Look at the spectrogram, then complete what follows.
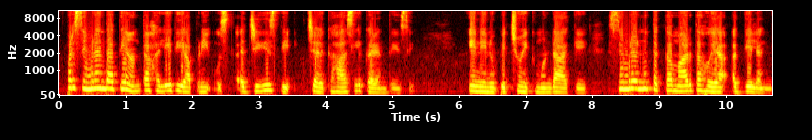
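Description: Woman, storyteller, mid-pitched voice, scripted narration, expressive literary delivery. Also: low-quality recording.

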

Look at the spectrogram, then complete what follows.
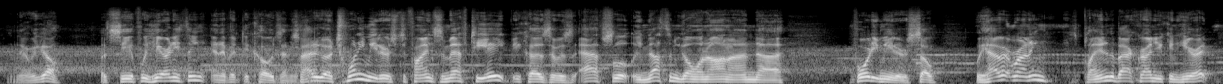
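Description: A man's voice: mid-range voice, sing-song, quick pace, noisy background. A man giving a casual hands-on gear review as host, explaining things informally, step by step.

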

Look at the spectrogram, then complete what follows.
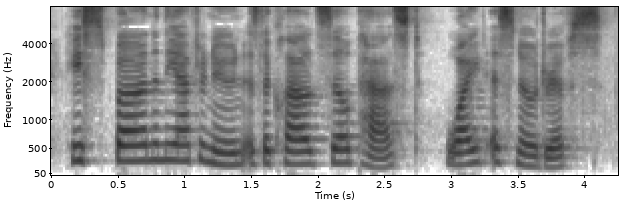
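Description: A woman storyteller reading a children's picture book aloud in a measured, expressive way. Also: on the high side.

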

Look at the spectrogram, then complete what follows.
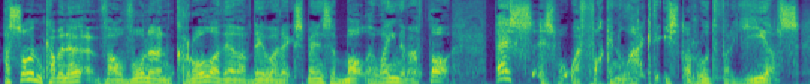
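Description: A man's voice: medium pitch, a little fast, breathy edge, dry recording, studio quality, pitched above the performer's own voice, full character voice. Man doing a jabbering coked-up Scot. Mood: ranting. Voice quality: jabbering, excitable.

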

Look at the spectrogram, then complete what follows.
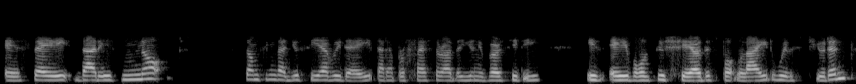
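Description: A woman's voice: lowish voice, no echo. A woman commenting on a video call, earnest, with frequent fillers and restarts. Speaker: webinar attendee. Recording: dry, phone-like video call audio.

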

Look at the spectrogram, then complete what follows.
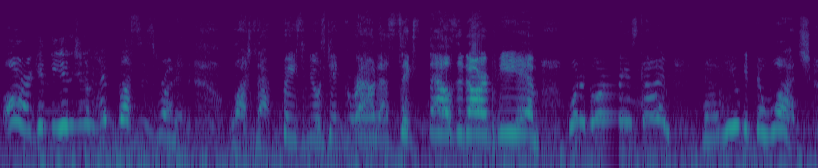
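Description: A gleeful, theatrical killer, played by a man, savors every threat in a very high, gravelly voice. He leans into each gruesome line. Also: big pitch swings, moderate pace, full character voice. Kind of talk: live scare acting.

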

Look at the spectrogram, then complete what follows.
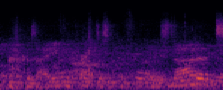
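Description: A man's voice: on the high side, animated, a little slow. A man in his thirties with a New Zealand accent, giving a casual, self-deprecating talk to a meetup in a small brick bar room, heard from a far camera. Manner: self-deprecating, joking, many ums. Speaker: statistics lecturer giving a talk. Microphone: far camera, no mic. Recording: echoey room from far off, crowd.

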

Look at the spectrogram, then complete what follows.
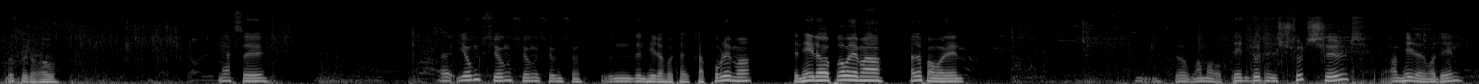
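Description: A man with a Luxembourgish accent giving casual gameplay commentary, excitable and repeating words in quick bursts. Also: fairly high pitch, a little hiss or hum. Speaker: gamer commentating own play.

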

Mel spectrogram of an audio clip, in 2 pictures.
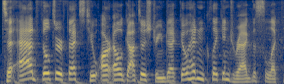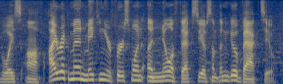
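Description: An energetic man in his thirties presenting an upbeat scripted tech tutorial, addressing viewers directly. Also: fairly high pitch, fast talker, few pauses. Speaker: video host. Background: music.

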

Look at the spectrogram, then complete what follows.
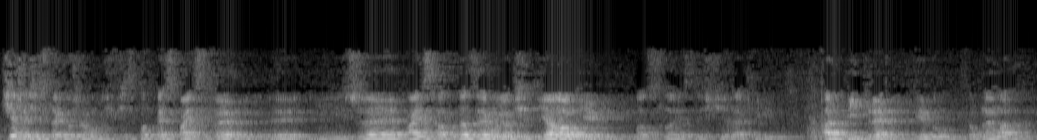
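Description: A man's voice: medium pitch, fairly quick, background noise. An older man speaking to the room at a meeting through a handheld microphone, polite and hesitant, with fillers. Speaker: participant at a meeting. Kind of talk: public remarks at a meeting. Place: hotel conference room. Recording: roomy, distant, dull hall sound.

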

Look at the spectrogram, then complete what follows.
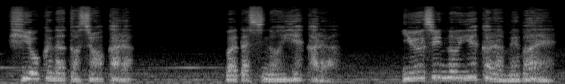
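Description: A woman voicing a gentle, melancholy floating mushroom spirit in an anime game, with polite, solemn delivery. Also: high-pitched, takes it slowly, over loud music. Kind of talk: Japanese anime game voice acting.

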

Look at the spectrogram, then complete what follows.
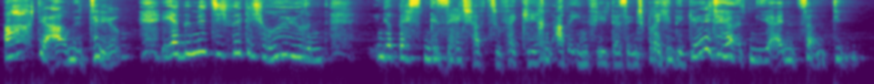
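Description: A woman's voice: fairly high pitch, animated, normal speed, husky. An elderly, well-bred widow in a vintage radio play. Her delivery swings expressively up and down, theatrical and gracious, sweetly coaxing with a sly edge. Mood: wry candour. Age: older. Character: genteel elderly French widow, charming, sly, sweetly manipulative. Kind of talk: 1960s German radio crime drama acting.

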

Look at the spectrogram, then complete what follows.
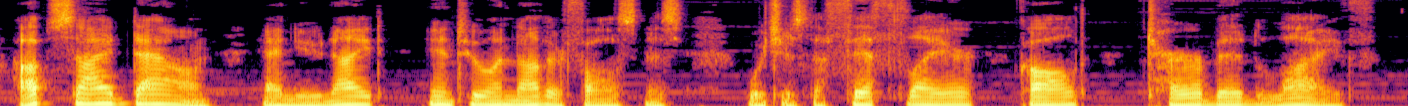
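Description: A man reciting Buddhist scripture as scripted narration, formal and measured, in short deliberate phrases. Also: mid-range voice, darkish tone. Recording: background music under the voice. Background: music.

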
